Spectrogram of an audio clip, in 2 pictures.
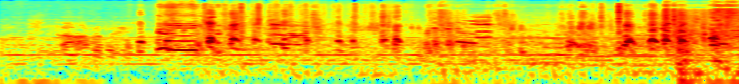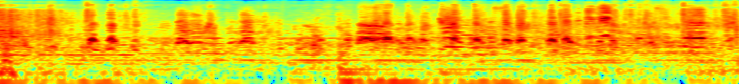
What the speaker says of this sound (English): Getting chased by chickens.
